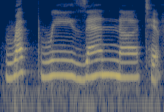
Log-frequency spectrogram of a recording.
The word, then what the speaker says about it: representative: I'm a sales representative. It sounds like zen, peace, zen in the middle of this word.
